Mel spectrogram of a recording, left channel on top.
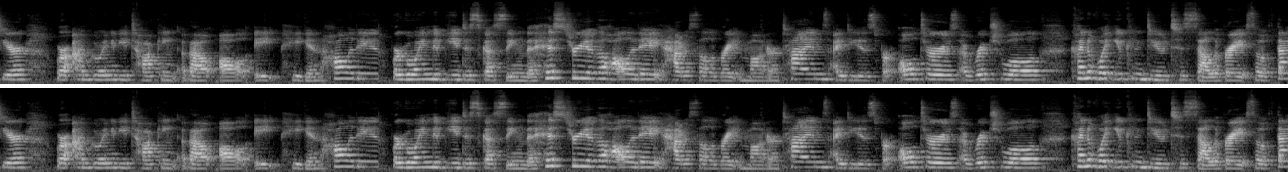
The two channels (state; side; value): identical; both; correlation 1.00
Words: year where I'm going to be talking about all 8 pagan holidays. We're going to be discussing the history of the holiday, how to celebrate in modern times, ideas for altars, a ritual, kind of what you can do to celebrate. So if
